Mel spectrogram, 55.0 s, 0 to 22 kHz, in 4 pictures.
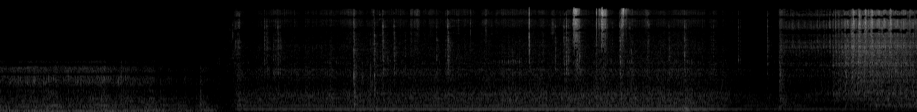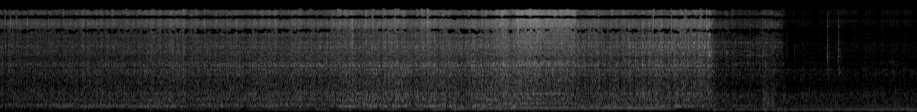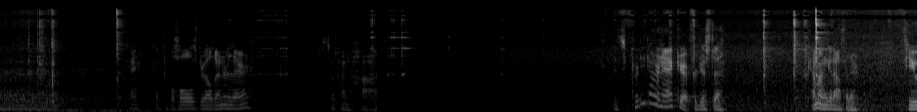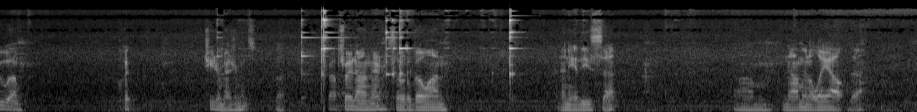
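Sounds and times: drill press motor hum: 0:03.5 - 0:29.4, 0:38.8 - 0:55.0
drill bit cutting steel: 0:11.9 - 0:25.4, 0:45.8 - 0:49.2.

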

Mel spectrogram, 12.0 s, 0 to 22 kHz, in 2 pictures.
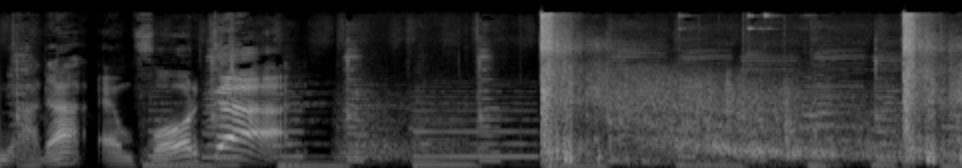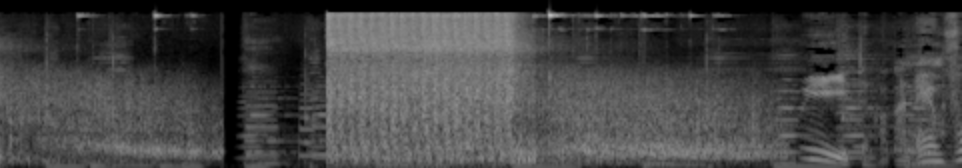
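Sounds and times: rifle shots with echo: 0:03.4 - 0:07.4, 0:08.0 - 0:10.9.

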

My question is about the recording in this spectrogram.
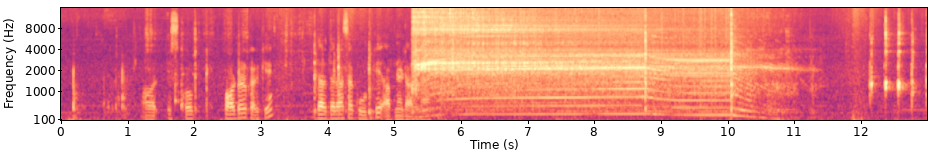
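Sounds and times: blender motor whine: 0:05.3 - 0:11.4
blender switch click: 0:07.6 - 0:11.0.

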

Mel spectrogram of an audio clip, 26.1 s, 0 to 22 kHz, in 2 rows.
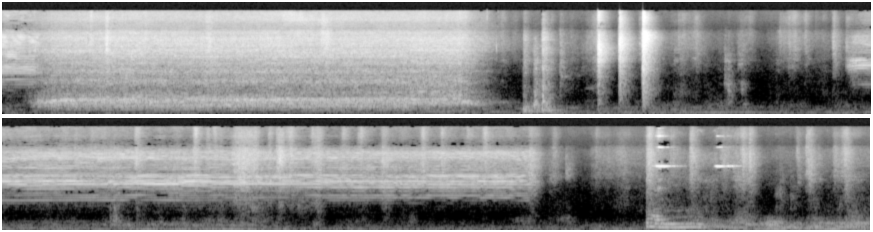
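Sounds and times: electric hair trimmer buzzing: 0:00.0 - 0:07.0, 0:12.7 - 0:21.2.

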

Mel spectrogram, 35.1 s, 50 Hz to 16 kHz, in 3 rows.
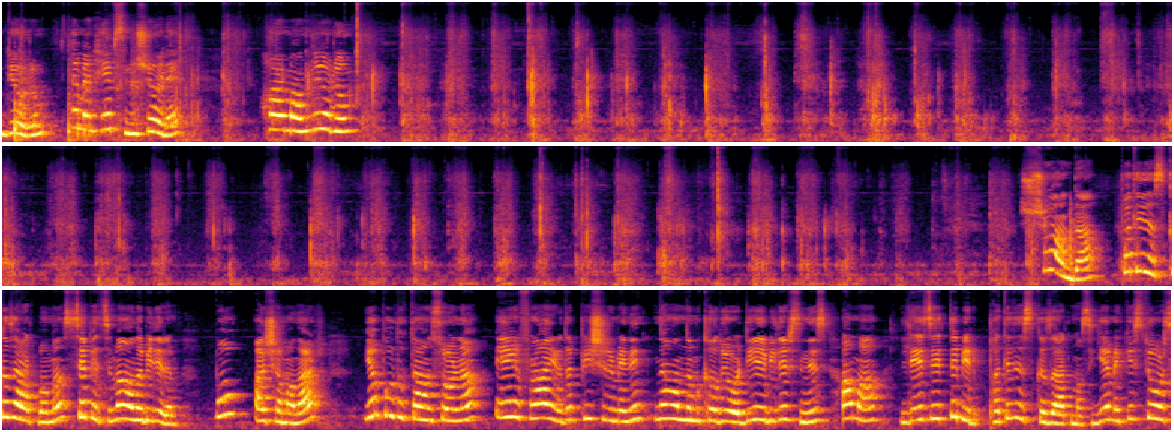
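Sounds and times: spatula stirring potato sticks in bowl: 0:00.0 - 0:24.4.

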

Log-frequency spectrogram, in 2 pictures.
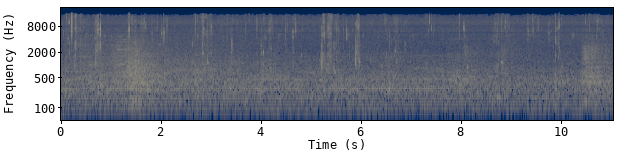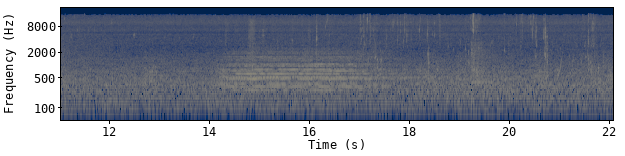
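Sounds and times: paddle swishing in water: 0:00.0 - 0:11.2, 0:14.6 - 0:22.0
water dripping: 0:15.6 - 0:21.9.

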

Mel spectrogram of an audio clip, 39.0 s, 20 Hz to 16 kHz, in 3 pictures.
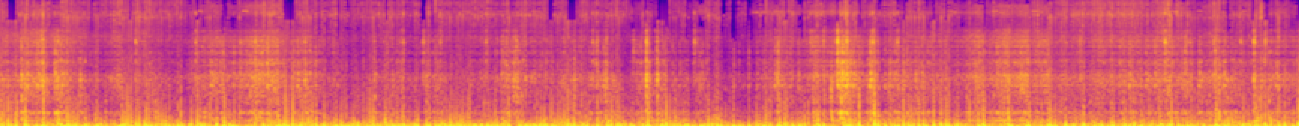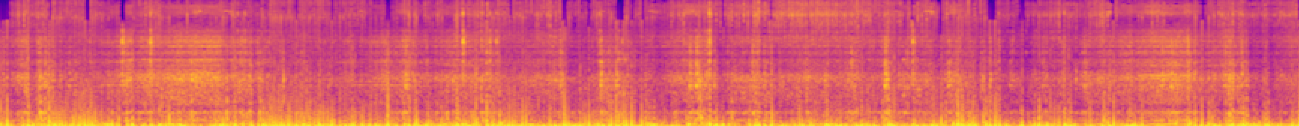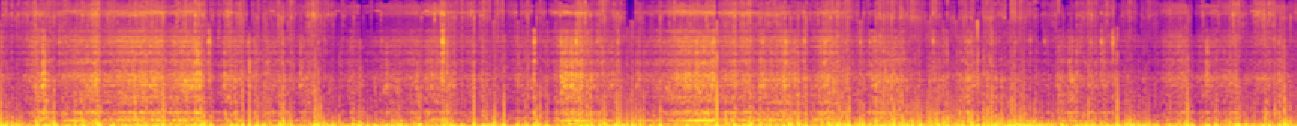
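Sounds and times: truck engine rumble: 0:00.0 - 0:38.9
tyres on rough dirt: 0:00.0 - 0:38.9
wind buffeting camera: 0:00.0 - 0:38.9.

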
